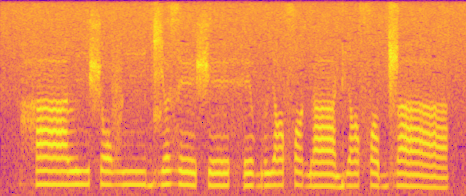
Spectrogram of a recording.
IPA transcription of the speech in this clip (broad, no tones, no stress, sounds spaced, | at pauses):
h aː l i ʃ ɔ v iː d͡ʑ ə z eː ʃ eː h e ɡʷ iː sˤ ə ɡ aː ɡ iː sˤ e ɖ͡ʐ aː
